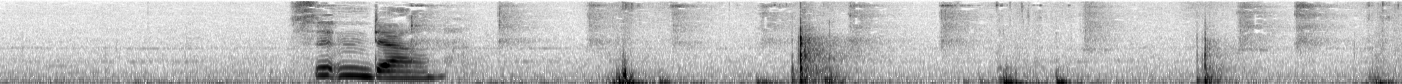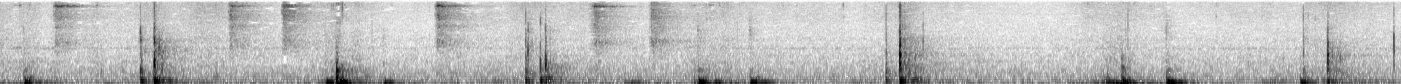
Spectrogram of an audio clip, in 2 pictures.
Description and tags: sonicsnaps GemsEtoy davidsitting down
Etoy, TCR, sonicsnaps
